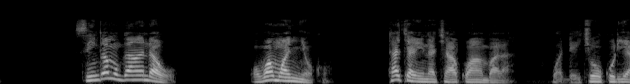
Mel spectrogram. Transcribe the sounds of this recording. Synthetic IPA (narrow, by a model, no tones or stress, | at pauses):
siːŋɡamuɡaːndawo̞̰ː | βwamwaɲːo̞̰kʰo | tacalinacaːkwaːmbala̰ | wa̰dːe̞ːco̞ːkulja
